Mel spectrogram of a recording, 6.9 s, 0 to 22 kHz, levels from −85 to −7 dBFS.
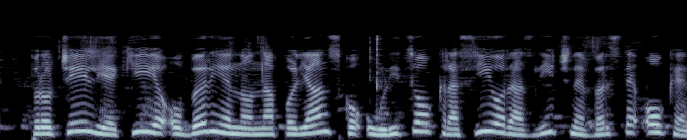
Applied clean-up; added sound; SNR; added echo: classical method Wiener filter.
